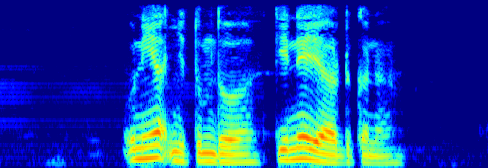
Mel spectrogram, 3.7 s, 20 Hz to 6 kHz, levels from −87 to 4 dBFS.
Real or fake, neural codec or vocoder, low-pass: real; none; 5.4 kHz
